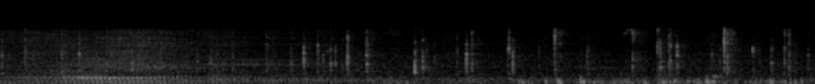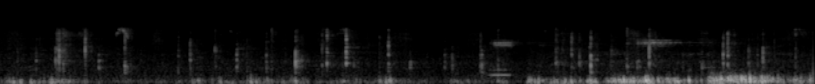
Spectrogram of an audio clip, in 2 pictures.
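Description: Field hockey sticks striking balls on an artificial turf pitch: scattered sharp clacks, often several a second. Near the end a few brief high tones come in over a low rumbling noise.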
